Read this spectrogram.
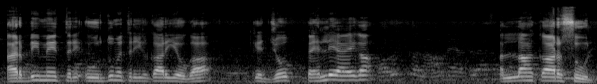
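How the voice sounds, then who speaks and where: Pakistani man drilling a grammar class. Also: on the high side. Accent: Pakistani Urdu. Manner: drills students with repeated questions. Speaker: religious teacher. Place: classroom with students.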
